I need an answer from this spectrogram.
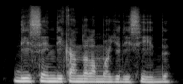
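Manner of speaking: ordinary delivery, nothing marked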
